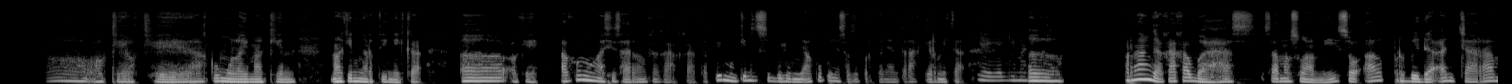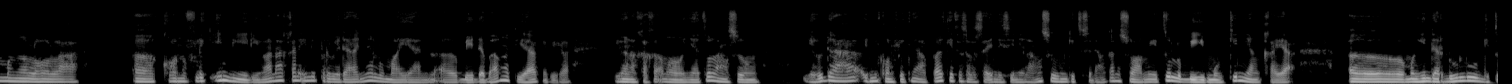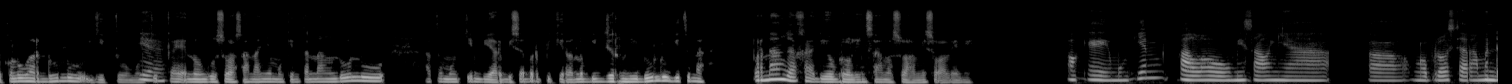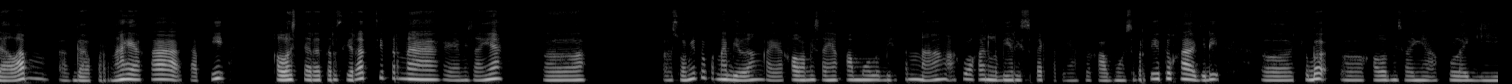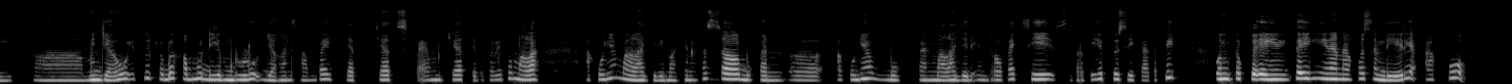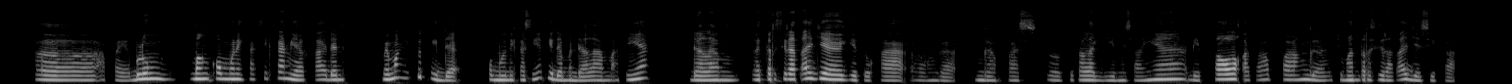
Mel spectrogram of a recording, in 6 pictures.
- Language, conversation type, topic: Indonesian, advice, Bagaimana cara mengendalikan emosi saat berdebat dengan pasangan?
- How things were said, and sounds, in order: in English: "respect"; in English: "chat-chat, spam chat"; "introspeksi" said as "intropeksi"; in English: "deep talk"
